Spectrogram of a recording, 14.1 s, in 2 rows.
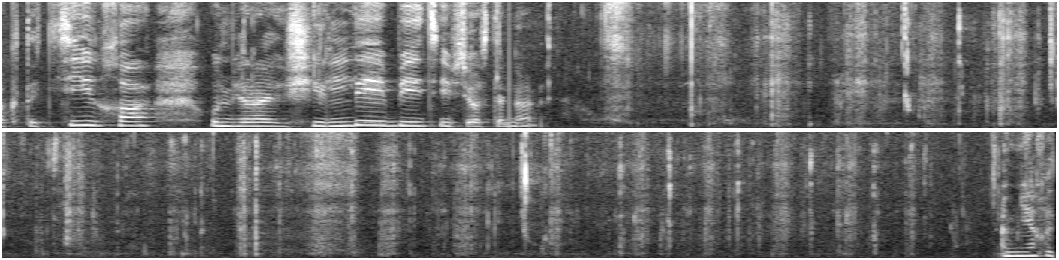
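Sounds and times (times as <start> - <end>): person chewing food: 3.8 - 13.7.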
